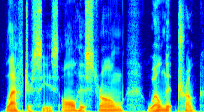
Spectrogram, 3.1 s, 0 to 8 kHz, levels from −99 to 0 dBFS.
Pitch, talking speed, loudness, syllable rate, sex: 85 Hz, 135 wpm, -22 LUFS, 4.2 syllables/s, male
